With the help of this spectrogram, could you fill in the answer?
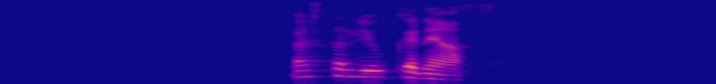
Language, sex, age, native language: Icelandic, female, 30-39, Icelandic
